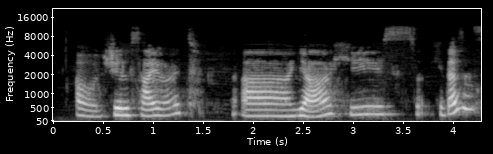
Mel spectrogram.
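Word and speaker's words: Gilles Seywert: How do you pronounce his name from Luxembourg? Oh, Jill Sart.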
